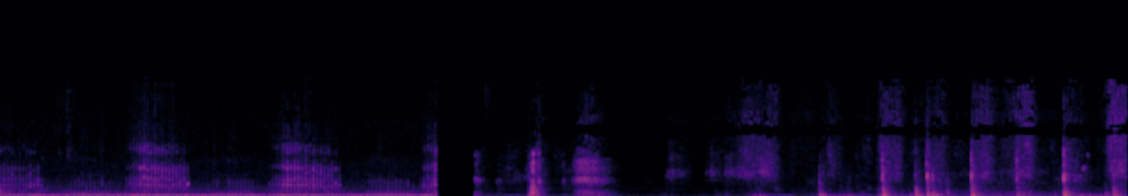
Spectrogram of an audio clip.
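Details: Domestic cat purring close up, a low rumbling drone that swells with each breath about once a second. After a short gap, quieter tapping and clicking noises follow.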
